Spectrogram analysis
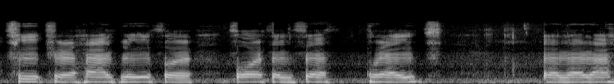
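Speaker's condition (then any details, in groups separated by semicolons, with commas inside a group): Treacher Collins syndrome, severe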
